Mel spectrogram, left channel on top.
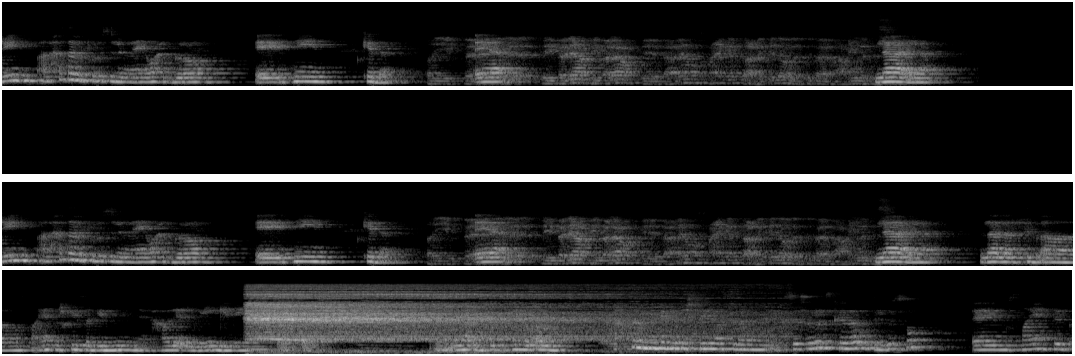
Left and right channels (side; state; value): left; drops out; at 9.7 s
